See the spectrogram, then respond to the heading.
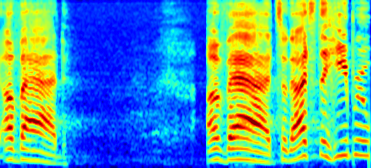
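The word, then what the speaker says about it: עבד: In Hebrew, you pronounce that B as a V. So everyone say avad.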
